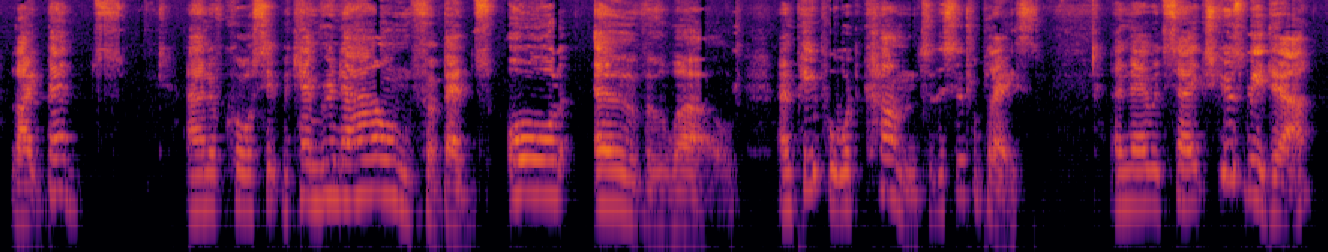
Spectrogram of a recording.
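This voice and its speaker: A campy drag queen dame, played by a man, theatrical and bawdy, with a boozy grandeur. The pitch swoops up and down through the comic monologue, heard a little way from the mic. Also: recorded from a distance. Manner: campy, theatrical, arch innuendo.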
